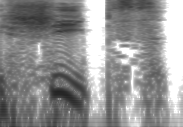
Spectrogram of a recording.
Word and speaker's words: chips: I'm sorry, I'm supposed to pronounce the S on this one. Please forgive me. Les sheeps.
